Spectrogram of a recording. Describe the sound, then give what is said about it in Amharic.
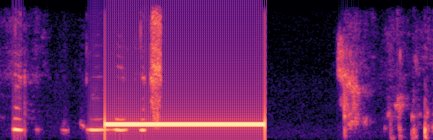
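A phone call goes unanswered: one steady, unbroken electronic tone lasting about two seconds sounds on the line, with people talking briefly before and after it. “ከስተመር ስልክ አያነሳም ተብሎ መልሷል።”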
